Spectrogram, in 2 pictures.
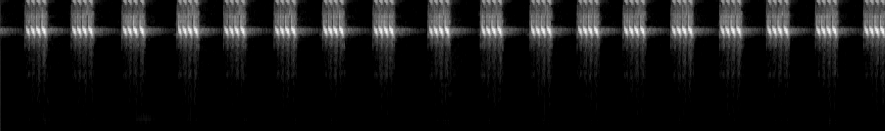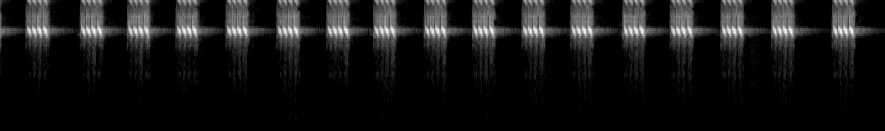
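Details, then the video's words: Night-time cricket song, made by a male rubbing its wings to draw females and mark territory. Bright, high-pitched chirps pulse evenly, roughly three per second, with nothing else audible behind them. "Cricket Chirping Sounds - Cricket klinkt 's nachts luid"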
